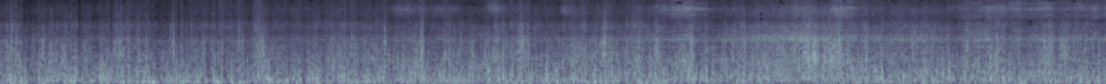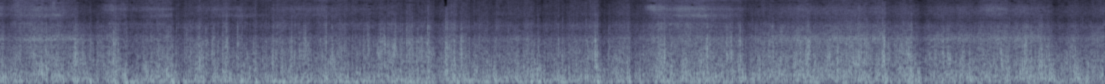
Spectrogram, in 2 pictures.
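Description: Loud, steady wind buffeting a microphone held out of a moving passenger train's window, over the rumble of the train running on the rails.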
